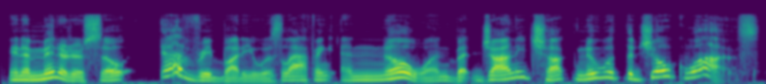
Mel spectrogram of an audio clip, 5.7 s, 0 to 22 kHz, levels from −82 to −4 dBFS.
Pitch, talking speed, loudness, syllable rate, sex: 160 Hz, 200 wpm, -19 LUFS, 5.3 syllables/s, male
